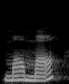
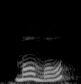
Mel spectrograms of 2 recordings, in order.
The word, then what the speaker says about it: Momo: food is Momo Momo you can also see some restaurant write it as Mama but the pronunciation is Momo we have different ways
